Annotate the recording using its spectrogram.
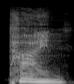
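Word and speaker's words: thyme: Rock I'm talking about th why m e time the herb which is familiar to me you th ym E is pronounced time so there are a few th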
